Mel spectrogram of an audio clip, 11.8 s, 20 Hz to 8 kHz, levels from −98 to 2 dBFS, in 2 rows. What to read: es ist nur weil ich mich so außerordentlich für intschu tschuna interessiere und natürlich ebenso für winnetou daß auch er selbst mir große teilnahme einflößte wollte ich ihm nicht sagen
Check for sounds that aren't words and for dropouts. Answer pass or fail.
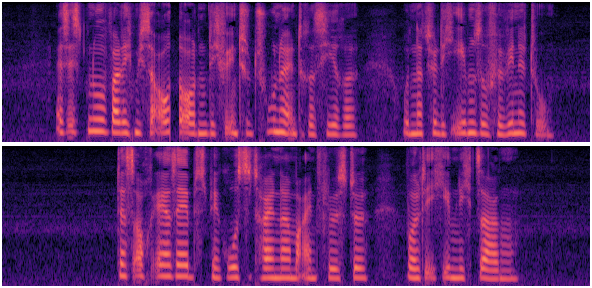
fail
